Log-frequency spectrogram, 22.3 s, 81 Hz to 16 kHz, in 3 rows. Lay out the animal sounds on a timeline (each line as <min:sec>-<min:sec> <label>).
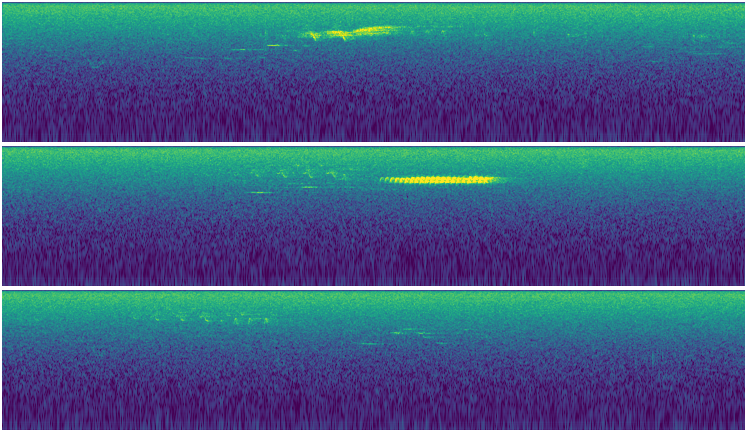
0:01.6-0:02.9 Hermit Thrush (Catharus guttatus)
0:02.7-0:03.9 Black-throated Blue Warbler (Setophaga caerulescens)
0:03.4-0:04.9 Blackburnian Warbler (Setophaga fusca)
0:05.6-0:07.6 American Robin (Turdus migratorius)
0:09.7-0:11.1 Hermit Thrush (Catharus guttatus)
0:09.9-0:11.5 Blackburnian Warbler (Setophaga fusca)
0:11.0-0:12.5 Pine Warbler (Setophaga pinus)
0:15.8-0:17.8 Nashville Warbler (Leiothlypis ruficapilla)
0:18.3-0:19.5 Hermit Thrush (Catharus guttatus)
